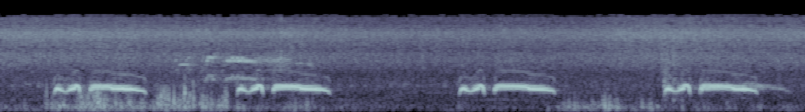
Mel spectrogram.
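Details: A spotted dove gives very fast thổ còi cooing: four phrases, each a short wavering note pair running into a long level coo that dips at the end. A faint higher chirp is heard near the second phrase.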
